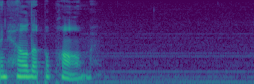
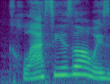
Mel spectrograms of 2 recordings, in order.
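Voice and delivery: ordinary delivery, nothing marked

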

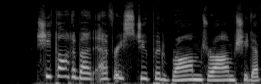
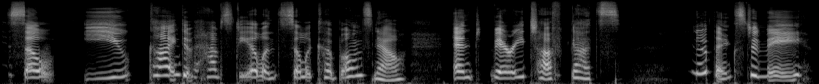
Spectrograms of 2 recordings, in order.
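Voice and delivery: higher, louder, slowed guilty explanation; guilty young woman; 5 semitones higher, 4 dB louder than usual. Acted. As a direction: blame yourself as you explain. Bella explains, guilt-ridden.

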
